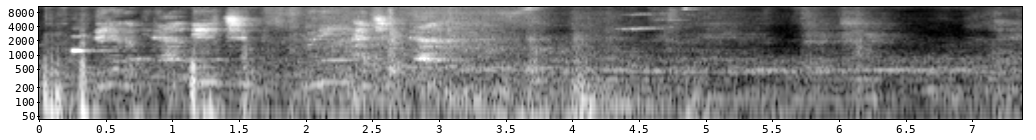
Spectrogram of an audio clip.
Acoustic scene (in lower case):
elevator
